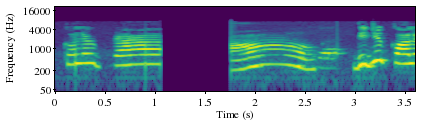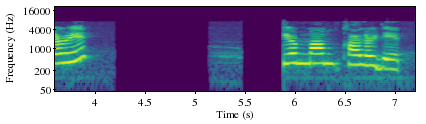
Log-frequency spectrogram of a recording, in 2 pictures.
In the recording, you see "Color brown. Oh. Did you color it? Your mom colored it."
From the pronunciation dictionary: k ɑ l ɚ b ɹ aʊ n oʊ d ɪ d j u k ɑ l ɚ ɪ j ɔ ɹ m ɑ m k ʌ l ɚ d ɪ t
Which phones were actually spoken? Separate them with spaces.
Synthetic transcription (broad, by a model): k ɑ l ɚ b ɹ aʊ oʊ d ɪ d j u k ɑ l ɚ ɪ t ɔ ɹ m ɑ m k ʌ l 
